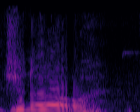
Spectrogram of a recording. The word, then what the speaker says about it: Ganoe: You know, it's spelled G-A-N-O-E. And it looks like it should be pronounced Gano, but it's a hard G there. So we're pronouncing it Janoe.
